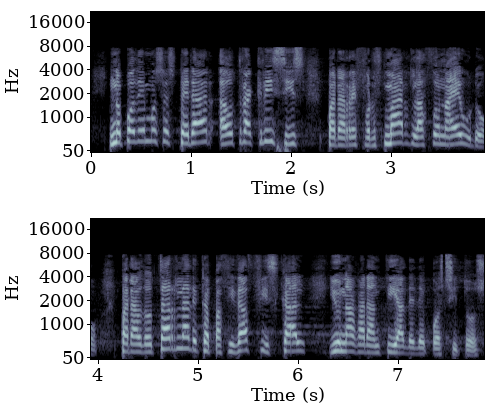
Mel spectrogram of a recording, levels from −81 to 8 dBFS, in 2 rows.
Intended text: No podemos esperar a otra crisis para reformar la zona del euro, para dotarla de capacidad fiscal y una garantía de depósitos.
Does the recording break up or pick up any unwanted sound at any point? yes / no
yes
